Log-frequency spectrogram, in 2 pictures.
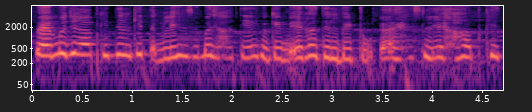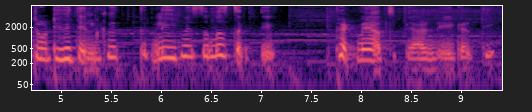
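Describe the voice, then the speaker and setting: Woman doing young employee pleading with boss, insistent, higher voice, dark tone, lo-fi with soft music. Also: moderate pace, gravelly. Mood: firm, apologetic.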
